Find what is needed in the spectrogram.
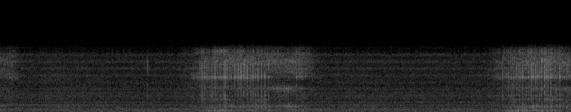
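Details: Snoring reportedly worsening later in the night; here two soft, hissing, rasping breaths about three seconds apart over a steady hum; light snoring.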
